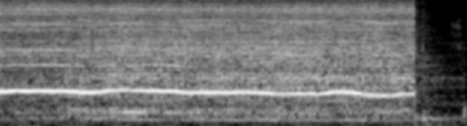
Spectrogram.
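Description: A power drill with a carbide bit bores bolt holes for the rear subframe of a rear-wheel-drive Honda Civic, a loud steady whine holding one pitch for nearly three seconds before cutting off abruptly.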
